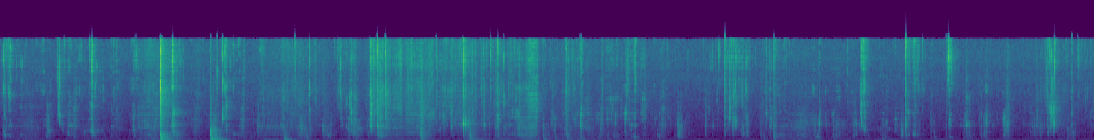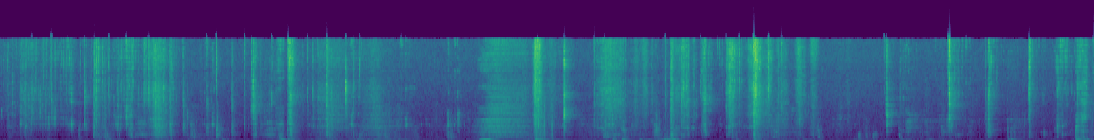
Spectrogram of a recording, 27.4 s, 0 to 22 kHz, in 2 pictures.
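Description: Close-up eating of a chipotle wrap: biting and chewing with some crunch and moist mouth clicks, broken by a few sharper crackles about 2 seconds in, just before 3 seconds and around 20 seconds. A steady low hum runs underneath.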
